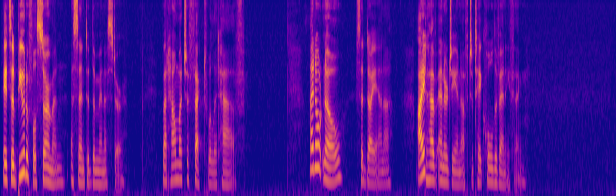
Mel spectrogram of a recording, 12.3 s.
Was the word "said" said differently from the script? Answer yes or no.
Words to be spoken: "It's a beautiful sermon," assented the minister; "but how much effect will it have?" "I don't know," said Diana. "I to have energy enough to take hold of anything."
no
